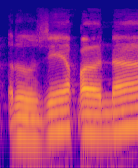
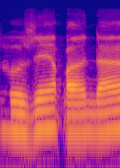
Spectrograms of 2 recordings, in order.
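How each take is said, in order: No difference in how they are said.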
